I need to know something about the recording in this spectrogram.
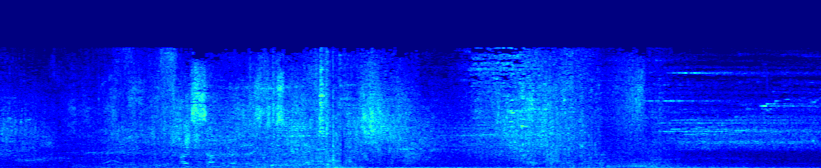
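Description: A large structure explodes with a deep, rumbling boom.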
